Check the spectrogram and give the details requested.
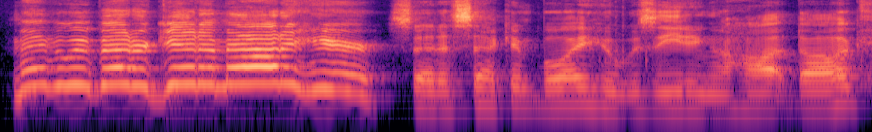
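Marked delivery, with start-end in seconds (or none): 0.0-1.9 put-on high boyish voice, a little anxious; a kid nervous about his snack; worried boy. A narrator's reading.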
